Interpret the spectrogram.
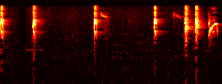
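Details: Long-tailed shrike (cendet, pentet), singing actively, used as tutor song for local shrikes: sparse, sharp, raspy notes spaced about a second apart, then a quicker cluster with a short slurred whistle at the end.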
